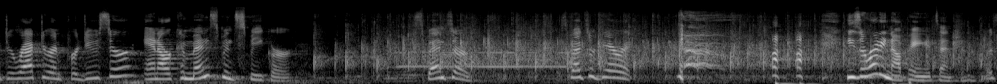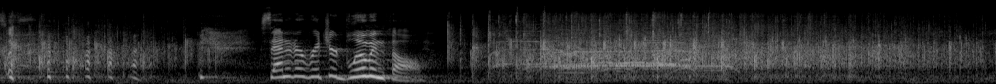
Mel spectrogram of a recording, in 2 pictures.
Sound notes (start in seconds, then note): 14.4 applause, cheering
